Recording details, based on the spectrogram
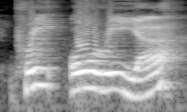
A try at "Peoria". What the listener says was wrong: There's no pre. It's Peoria. Peoria.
